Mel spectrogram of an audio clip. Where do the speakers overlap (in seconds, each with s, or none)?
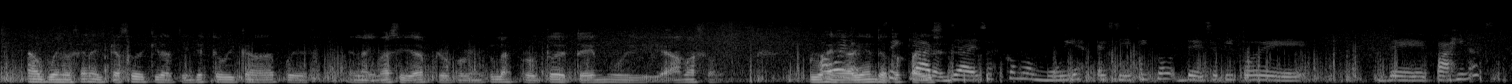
8.2 s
